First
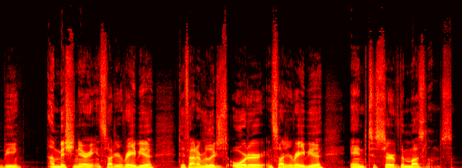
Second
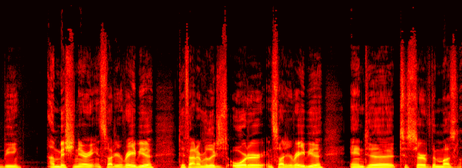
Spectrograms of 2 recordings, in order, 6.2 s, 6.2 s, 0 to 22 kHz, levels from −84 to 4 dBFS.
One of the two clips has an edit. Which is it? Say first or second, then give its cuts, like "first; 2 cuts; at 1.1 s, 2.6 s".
first; 1 cut; at 4.9 s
